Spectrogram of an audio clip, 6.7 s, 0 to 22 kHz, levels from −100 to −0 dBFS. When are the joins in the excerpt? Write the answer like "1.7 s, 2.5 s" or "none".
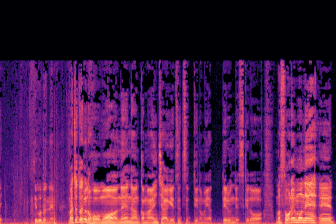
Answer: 1.7 s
